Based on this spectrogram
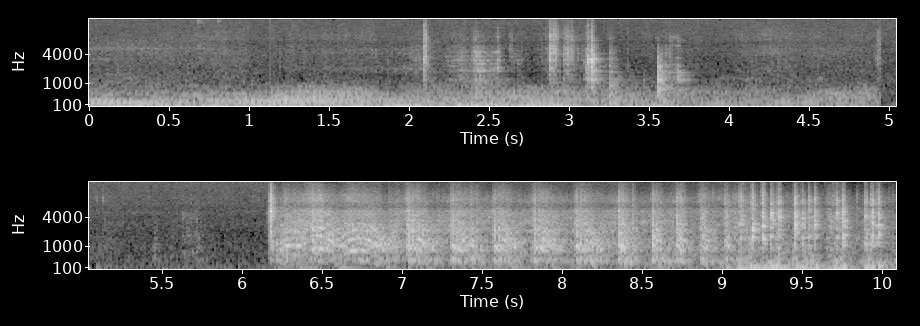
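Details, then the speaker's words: Case six-way blade bulldozer diesel that sat outdoors all winter for months cranks, dies briefly, then catches and runs with a loose, uneven metallic exhaust rattle over the revs, side covers off to locate the rattle before its service. "i'm probably going to start it up and see where the exhaust rattle is actually coming from"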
